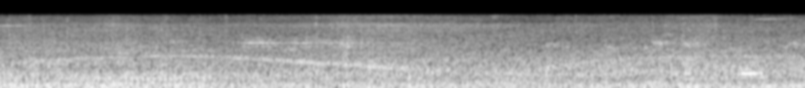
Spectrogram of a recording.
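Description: A siren wailing slowly up and down, one rise and fall about every four to five seconds, over steady city traffic noise.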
